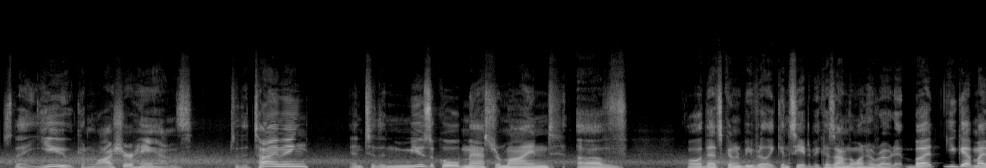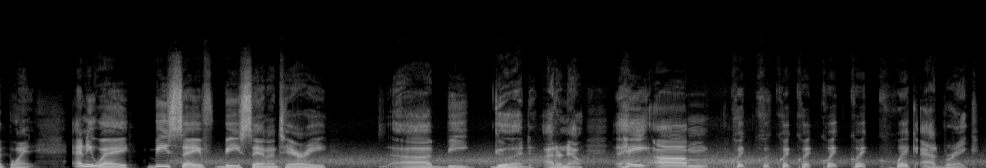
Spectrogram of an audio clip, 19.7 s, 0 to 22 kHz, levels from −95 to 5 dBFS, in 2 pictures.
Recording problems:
wind noise on the microphone; occasional gusts; until 8 s and from 12 s on; 15 dB below the speech

